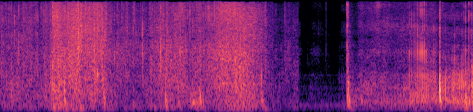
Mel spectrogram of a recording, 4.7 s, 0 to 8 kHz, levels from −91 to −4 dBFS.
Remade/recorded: recorded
